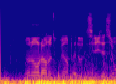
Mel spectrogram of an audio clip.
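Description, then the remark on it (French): Wind buffets the microphone outdoors with a steady, low rumbling roar throughout, while voices talk over it as people search for a rocking stone. “Il y a un petit peu de vent.”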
